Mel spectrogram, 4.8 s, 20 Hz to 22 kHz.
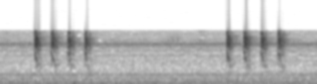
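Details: Bald eagle at a nest in southwest Florida, 8 November 2023, 12:47: two bursts of four sharp, high, squeaky piping notes about a quarter second apart, separated by a pause of about two seconds, over a steady electronic hum.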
